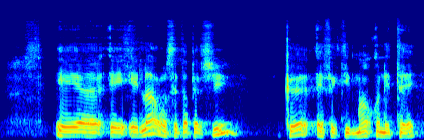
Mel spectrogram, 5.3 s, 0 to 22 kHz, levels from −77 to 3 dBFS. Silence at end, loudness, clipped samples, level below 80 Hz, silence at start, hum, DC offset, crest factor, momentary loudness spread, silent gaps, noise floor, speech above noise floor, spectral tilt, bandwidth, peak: 0.1 s; -23 LUFS; under 0.1%; -68 dBFS; 0.3 s; none; under 0.1%; 20 dB; 10 LU; none; -63 dBFS; 41 dB; -6 dB/octave; 12.5 kHz; -4 dBFS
